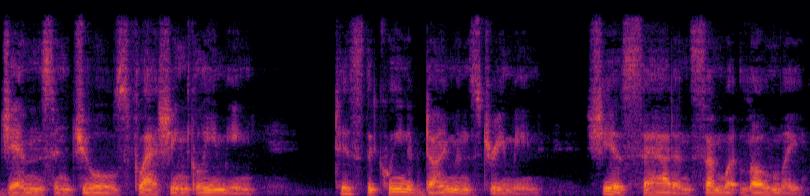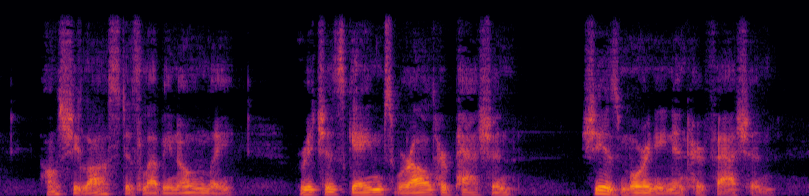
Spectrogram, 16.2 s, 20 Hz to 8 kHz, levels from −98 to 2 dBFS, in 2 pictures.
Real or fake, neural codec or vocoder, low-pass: real; none; 7.2 kHz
